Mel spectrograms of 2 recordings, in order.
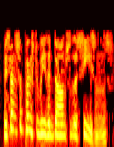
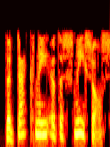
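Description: First: Said in the usual way. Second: Reading a garbled title, letters swapped; misread title. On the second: Acted. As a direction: say "The Dacne of the Sneesos" with the letters swapped, as printed.

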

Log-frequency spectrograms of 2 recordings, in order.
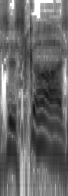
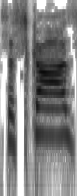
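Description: First: Higher, measured lordly voice; cool aristocrat. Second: Very high, louder nervous doctor. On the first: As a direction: recall it with cool annoyance. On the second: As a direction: blurt it out anxiously. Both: A narrator's reading.

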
